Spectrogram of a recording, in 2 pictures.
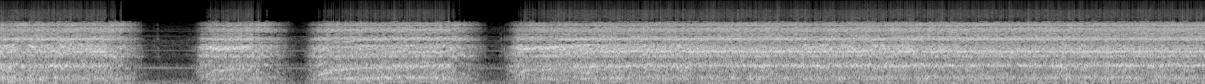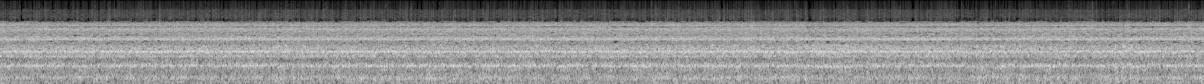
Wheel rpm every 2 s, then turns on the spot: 110, 130, 140, 220, 220, 230, 230, 230, 230, 230, 230, 230.
none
